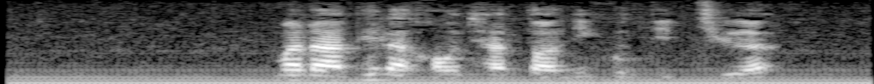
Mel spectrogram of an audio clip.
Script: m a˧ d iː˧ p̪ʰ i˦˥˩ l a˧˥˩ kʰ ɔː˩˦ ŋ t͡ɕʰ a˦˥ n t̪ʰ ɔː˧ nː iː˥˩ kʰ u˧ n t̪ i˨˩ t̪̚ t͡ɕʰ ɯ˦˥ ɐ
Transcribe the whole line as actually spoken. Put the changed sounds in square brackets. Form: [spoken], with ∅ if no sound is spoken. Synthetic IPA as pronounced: m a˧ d [aː˧] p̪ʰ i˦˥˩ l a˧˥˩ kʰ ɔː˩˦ ŋ t͡ɕʰ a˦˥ n [t̪] ɔː˧ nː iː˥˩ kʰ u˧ n t̪ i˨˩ t̪̚ t͡ɕʰ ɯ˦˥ ɐ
